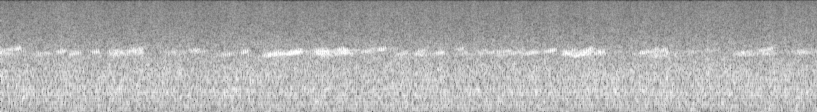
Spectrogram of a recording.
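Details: Frogs calling by a river in a pristine forest, a continuous chorus of rapid pulsed trills near one pitch, overlapping and almost unbroken, over a steady broadband rush of flowing water.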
